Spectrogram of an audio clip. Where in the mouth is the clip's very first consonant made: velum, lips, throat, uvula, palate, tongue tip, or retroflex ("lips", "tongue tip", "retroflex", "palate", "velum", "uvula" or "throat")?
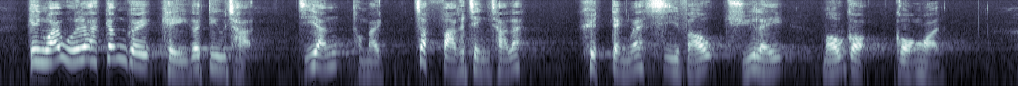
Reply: velum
